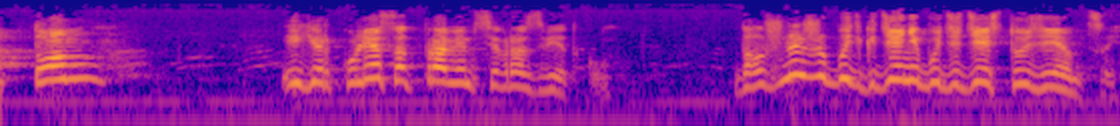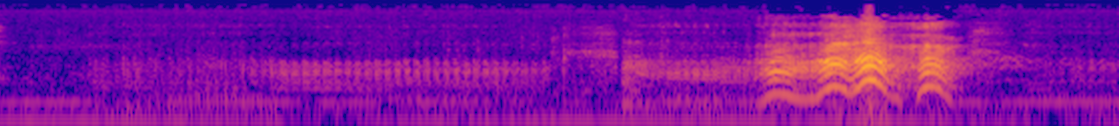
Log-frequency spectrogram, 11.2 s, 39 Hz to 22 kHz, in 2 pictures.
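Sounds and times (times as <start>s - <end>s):
speech: 1.4s - 5.7s, 9.4s - 10.6s
agitated dog growling: 6.0s - 11.1s
agitated dog whining barks: 9.7s - 10.5s.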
